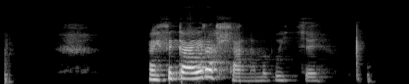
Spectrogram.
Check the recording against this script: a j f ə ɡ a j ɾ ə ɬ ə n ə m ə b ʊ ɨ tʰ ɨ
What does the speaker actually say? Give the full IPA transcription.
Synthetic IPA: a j θ ə ɡ a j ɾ a ɬ a n a m ə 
